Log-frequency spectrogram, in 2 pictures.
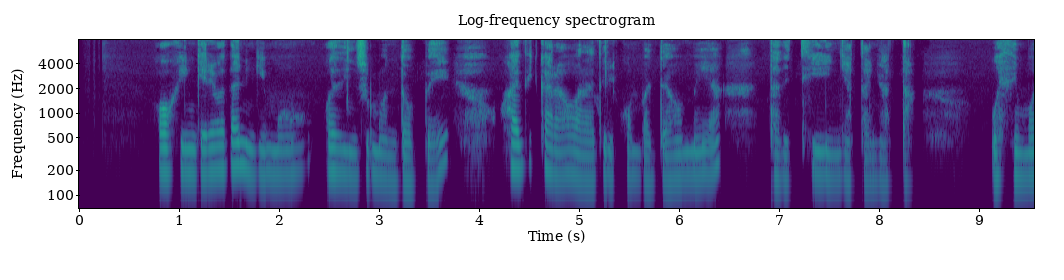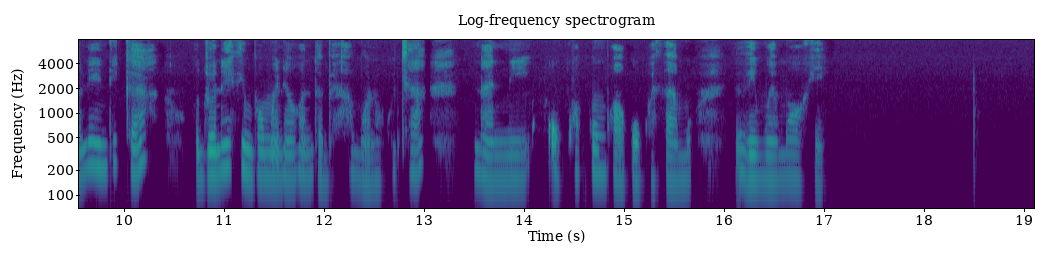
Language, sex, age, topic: Oshiwambo, male, 25-35, agriculture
